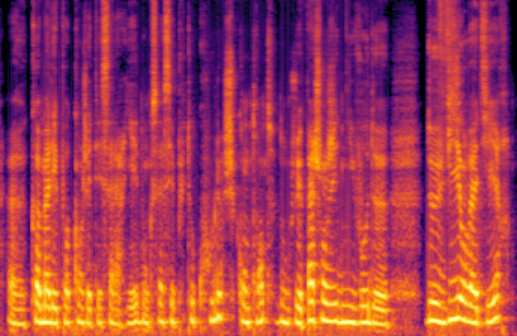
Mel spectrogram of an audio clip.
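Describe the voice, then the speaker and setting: A woman's fairly low, somewhat breathy voice with a dark, mellow tone and monotone, flat intonation, at a moderate pace on a very clean recording with a silent background. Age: 30s. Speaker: budgeting vlogger. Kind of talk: casual vlog. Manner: hesitant, many fillers.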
